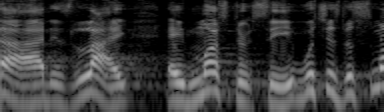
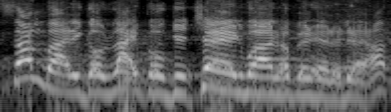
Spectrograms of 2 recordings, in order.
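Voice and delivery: louder, defiant paraphrase; mock bold sick woman, getting loud; fired-up patient; 8 dB louder than usual. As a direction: pastor hamming up the sick woman's zeal. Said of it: "But she was like".

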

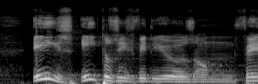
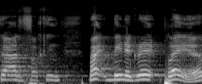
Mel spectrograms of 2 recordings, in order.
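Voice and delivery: normal talking voice

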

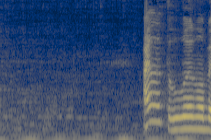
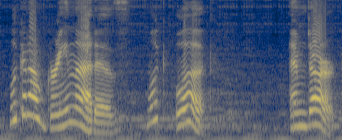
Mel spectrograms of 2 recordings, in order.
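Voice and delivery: higher, louder, thrilled; excited; 4 semitones higher, 6 dB louder than usual. Real, not acted. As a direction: show off the dark green. Thrilled at dark face.

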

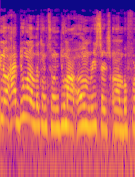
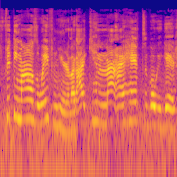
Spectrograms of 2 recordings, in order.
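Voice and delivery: ordinary talk

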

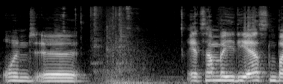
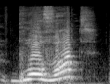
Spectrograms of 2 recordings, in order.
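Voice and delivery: loud, higher stunned outburst; shocked exclamation; 6 semitones higher, 11 dB louder than usual. Real, not acted. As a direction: blurt it out in disbelief. Stunned by a card effect, repeated louder.

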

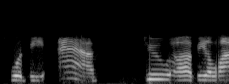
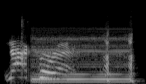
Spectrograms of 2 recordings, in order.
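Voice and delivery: drawn-out, softer game-show ruling; mock quiz-show host; 2 semitones higher, 5 dB quieter, much slower than usual. Host ruling on contestant's wrong answer, drawn-out mock quiz-show verdict.

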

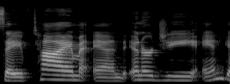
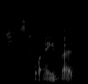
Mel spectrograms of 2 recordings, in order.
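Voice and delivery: whispered aside; 22 dB quieter than usual. Real, not acted. Confessing the niece's real age mid-ad, whispered aside. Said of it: "whispered aside".

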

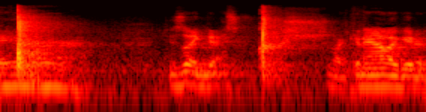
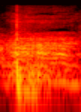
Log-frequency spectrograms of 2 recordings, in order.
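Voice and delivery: loud growling roar; lion roar; 4 semitones higher, 11 dB louder than usual. Shown as a demonstration. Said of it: "make that sound like a lion roar".

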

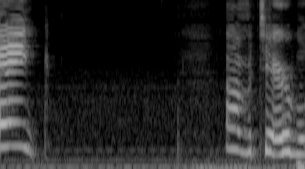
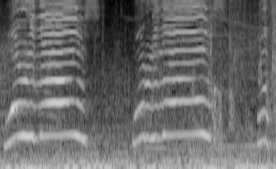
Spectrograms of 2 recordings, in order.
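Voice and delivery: high, loud frightened shrieking; panicked scream; 9 semitones higher, 12 dB louder than usual. Real, not acted. Panicked at creatures in game.

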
